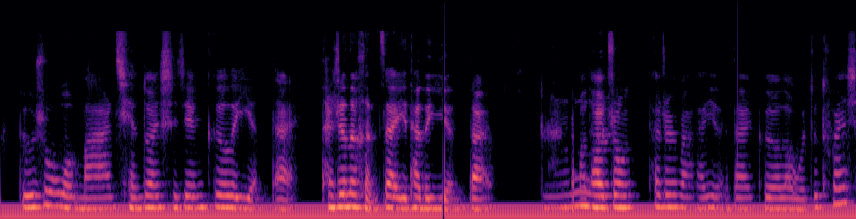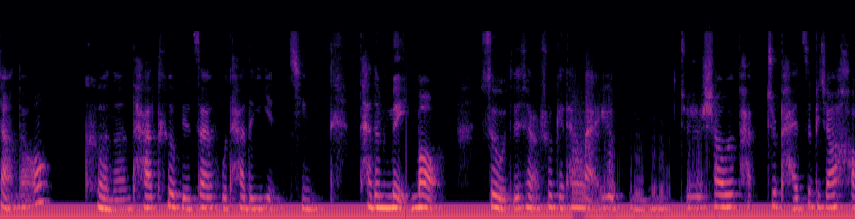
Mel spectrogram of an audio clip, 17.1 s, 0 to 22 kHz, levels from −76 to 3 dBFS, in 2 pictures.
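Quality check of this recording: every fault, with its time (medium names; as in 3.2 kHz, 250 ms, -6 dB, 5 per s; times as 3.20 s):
hum 60 Hz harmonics 4 -29 dBFS
4.42–4.44 s: dropout 20 ms
7.37 s: pop -17 dBFS
12.61–12.62 s: dropout 6.1 ms
14.26–15.74 s: clipped -22.5 dBFS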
